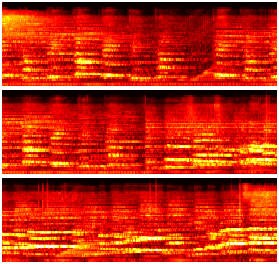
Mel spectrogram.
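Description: Children's choir singing in several voice parts, with a low sustained accompaniment underneath; the singing grows louder about halfway through.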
